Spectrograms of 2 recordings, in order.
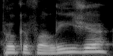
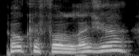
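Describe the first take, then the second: First: Leisure is said with an American pronunciation. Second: Leisure is said with a non-American pronunciation.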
